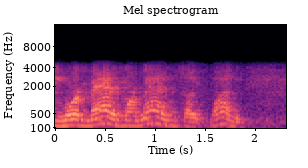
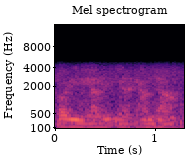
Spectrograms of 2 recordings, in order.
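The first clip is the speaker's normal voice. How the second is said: put-on softer, coaxing the crying baby to calm down; soft soothing to baby; 5 semitones lower, 10 dB quieter, faster than usual. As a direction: hush him gently, lower and softer. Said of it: "It's like".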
